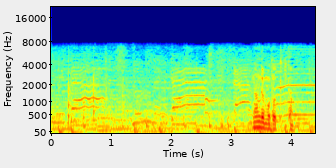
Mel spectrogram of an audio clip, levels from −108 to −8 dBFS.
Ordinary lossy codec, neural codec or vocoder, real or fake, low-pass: Opus, 24 kbps; none; real; 7.2 kHz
